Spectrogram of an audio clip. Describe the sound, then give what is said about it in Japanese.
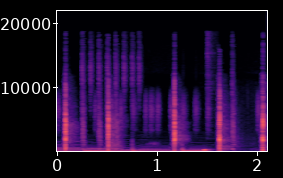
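Sharp, crisp hand claps in a steady rhythm, about five over two seconds, as a speaker demonstrates the clapping fans did to warm up the audience before a concert, over a low droning hum with no one speaking. “ゴーゴーキングス的な感じで、こう、手拍子をしてですね”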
